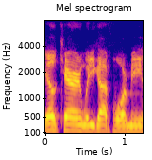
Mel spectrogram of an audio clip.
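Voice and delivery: easygoing, all-happy, happy-go-lucky cheerful tone. Imitating a coach chatting with a reporter before camp: imitating someone happy-go-lucky. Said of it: "all happy, go lucky".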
